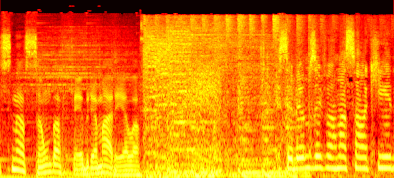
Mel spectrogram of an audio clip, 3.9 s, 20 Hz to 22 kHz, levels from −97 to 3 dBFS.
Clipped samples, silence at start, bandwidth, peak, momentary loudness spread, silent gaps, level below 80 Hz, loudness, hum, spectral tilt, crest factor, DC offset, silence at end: under 0.1%; 0 s; 17 kHz; 0 dBFS; 4 LU; none; -22 dBFS; -9 LUFS; none; -3.5 dB/octave; 10 dB; under 0.1%; 0 s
